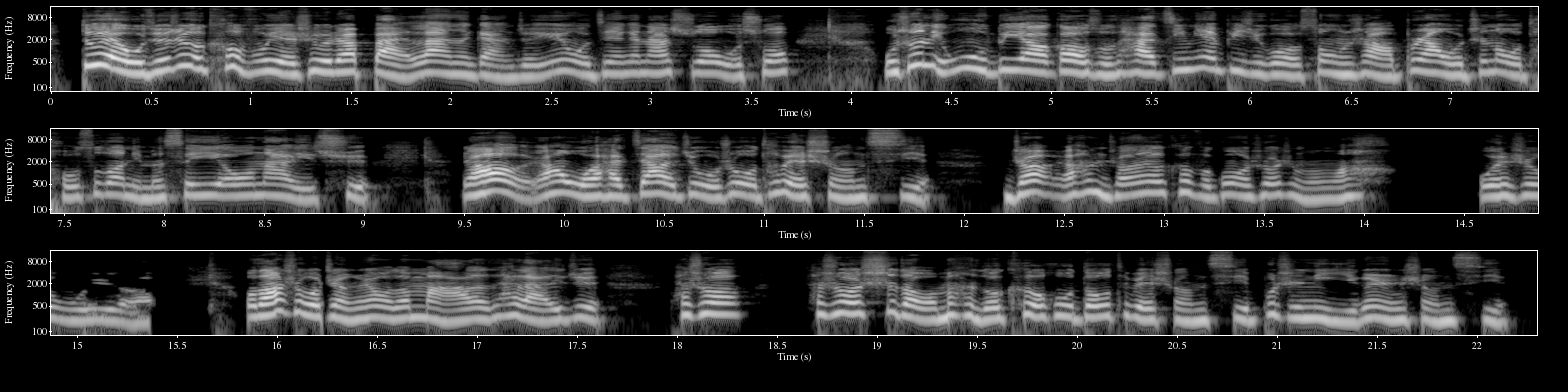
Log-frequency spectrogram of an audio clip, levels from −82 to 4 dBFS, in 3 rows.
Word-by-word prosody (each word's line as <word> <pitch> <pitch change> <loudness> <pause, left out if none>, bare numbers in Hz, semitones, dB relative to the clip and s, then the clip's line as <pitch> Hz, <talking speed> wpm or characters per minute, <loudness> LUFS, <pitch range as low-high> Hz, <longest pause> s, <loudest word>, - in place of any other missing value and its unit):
对， 395 -4 +9
我 255 -2 +8
觉 245 - 0
得 - - +3
这 400 - +2
个 335 - +3
客 360 +3 0
服 275 +2 -3
也 255 -4 +3
是 280 - -5
有 275 - +4
点 275 +1 +6
儿 - - +6
摆 215 -7 +4
烂 255 +4 +3
的 230 - -4
感 205 -4 -3
觉， 200 +1 -5
因 230 - -5
为 285 - -4
我 250 -4 -3
今 245 +3 -6
天 245 - -5
跟 255 - -5
他 250 0 -1
说， 255 -1 -4
我 215 -3 -4
说 265 +6 -4 0.4
我 260 - -2
说： 405 +10 +4
“你 - - +1
务 315 +4 0
必 305 +3 -2
要 280 -3 +6
告 265 -1 +4
诉 225 -3 -3
他 250 0 +3
今 300 +7 -4
天 325 -1 0
必 295 -1 -4
须 245 - -6
给 230 - -4
我 215 -2 -1
送 235 +2 -4
上， 225 -4 0
不 300 - -6
然 265 -3 +4
我 220 - -2
真 265 +6 -8
的 - - -4
我 235 - -2
投 215 +1 -8
诉 245 +5 -11
到 265 -1 -1
你 225 -4 -5
们 200 - -3
CEO 245 +1 -3
那 250 -2 -2
里 190 -3 -5
去。 205 +3 -7 0.4
“然 245 - +4
后 310 -9 +8
然 220 - 0
后 295 - +4
我 235 -3 +3
还 235 -1 +2
加 280 +6 +3
了 270 - +3
一 - - -7
句， 255 +2 -6
我 220 - -2
说：” 265 +4 -3
我 240 - -2
特 270 - -7
别 260 -6 +1
生 215 -2 -4
气。 215 -2 -7 0.4
“你 210 - -3
知 275 - +2
道， 305 -3 +5
然 245 +1 -3
后 310 - -4
你 275 - 0
知 - - -8
道 - - -1
那 275 - -3
个 290 0 -2
客 300 +1 -5
服 220 - -7
跟 255 - -7
我 240 -3 -4
说 255 +2 -5
什 250 -3 -8
么 190 0 -7
吗？ 205 +4 -4 0.6
我 225 +1 -2
也 240 - -1
是 245 +2 -6
无 205 -4 -6
语 205 -1 -7
了， 190 - -7 0.6
我 255 - 0
当 285 +4 +9
时 345 - -6
我 275 - +4
整 255 -2 -2
个 220 - -3
人 245 - -1
我 235 - -2
都 235 - -1
麻 220 -5 -1
了， 220 +1 -1
他 270 +3 -4
来 225 -4 +2
了 195 - -3
一 - - -8
句， 230 -2 -5 0.3
他 290 - -5
说 300 0 +1 0.3
他 305 - -4
说： 315 +1 +2
“是 320 +2 -4
的， 260 -6 +2
我 210 - -1
们 265 +6 0
很 275 - -3
多 220 +1 -1
客 255 +2 -1
户 270 0 -3
都 255 +2 -1
特 275 - -11
别 225 -3 -1
生 205 -2 -6
气， 215 +2 -8
不 210 +9 -6
止 240 -4 -5
你 225 -4 -2
一 185 - -5
个 235 +5 -3
人 210 -3 -2
生 200 -2 -5
气。” 195 -3 -9
245 Hz, 385 characters per minute, -20 LUFS, 220-275 Hz, 0.6 s, 对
